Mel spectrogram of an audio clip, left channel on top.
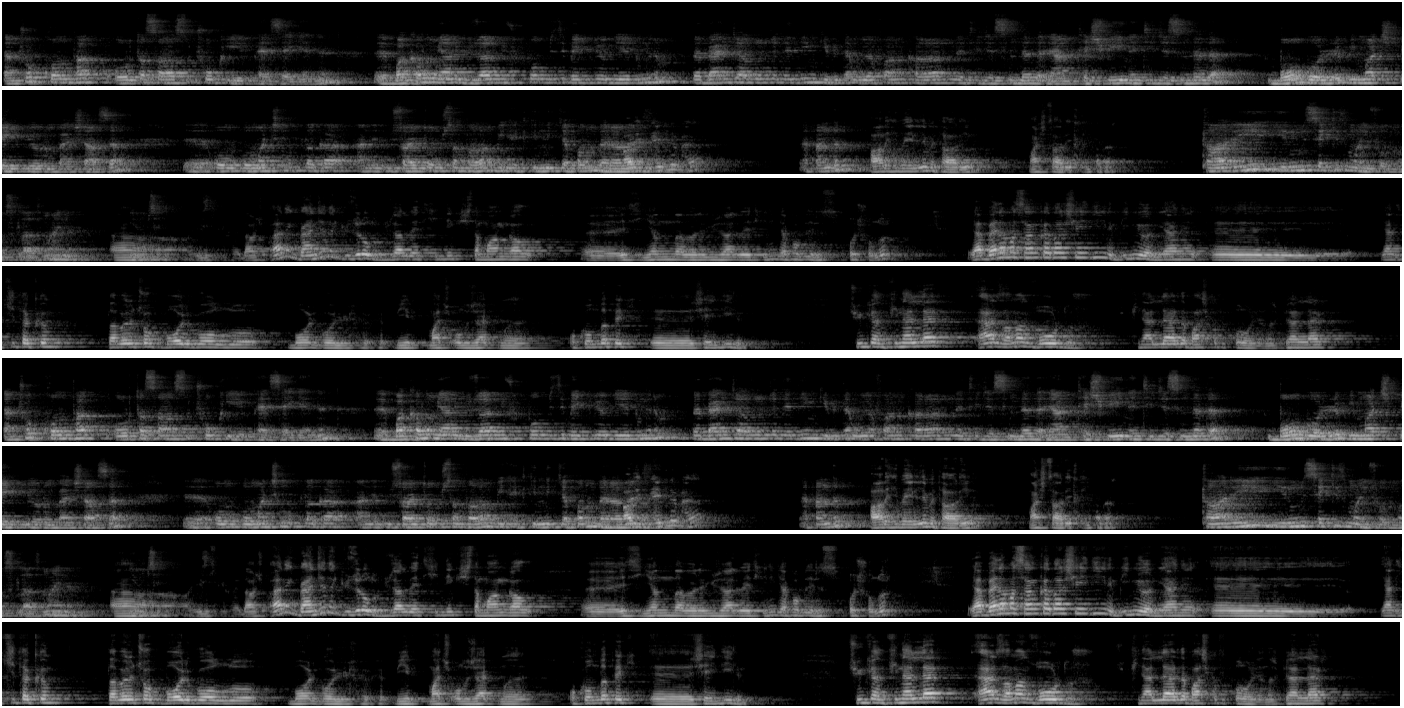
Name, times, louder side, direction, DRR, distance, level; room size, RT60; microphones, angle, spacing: voice 1, 0.0-3.3 3.7-12.2 12.7-20.7 22.0-22.5 24.5-24.6 26.0-28.8 29.3-29.6 29.9-30.1, right 1 dB, 80° right, -3 dB, 2.2 m, -30 dB
voice 2, 20.2-21.0 22.7-23.8 24.3-25.1 29.1-33.3 33.8-36.9 37.7-41.5 41.8-42.6 43.1-44.6 44.9-47.3 47.7-49.4 50.5-51.4 51.7-52.8 53.4-55.3, right 3 dB, 30° right, 11 dB, 0.3 m, -28 dB
15.0 x 11.5 x 2.6 m, 1.3 s
head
